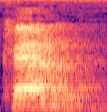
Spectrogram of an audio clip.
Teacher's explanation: kernel again having two syllables and the stress is on the first syllable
